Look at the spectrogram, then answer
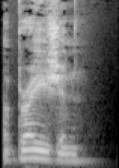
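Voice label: "abrasion", English, British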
